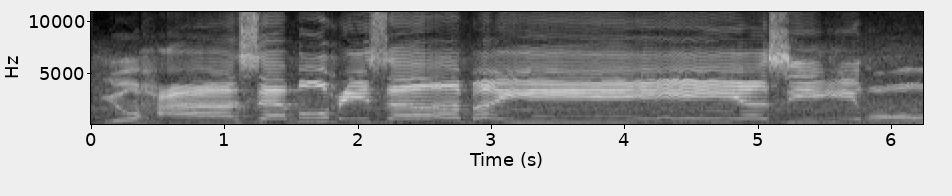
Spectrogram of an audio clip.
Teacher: फ़सौफ़ युहासबु, युहा को थोड़ा सा खींच कर पढ़ना है, अलिफ खाली से पहले ज़बर, अलिफ मद्दा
